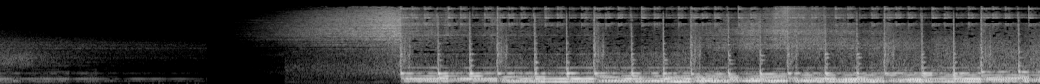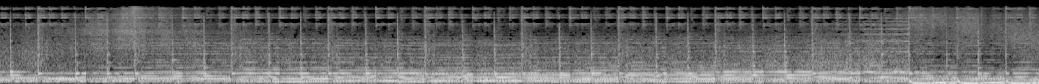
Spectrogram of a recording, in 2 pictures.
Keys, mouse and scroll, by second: 0.8 click, 1.9 click, 3.2 shift+click, 4.4 shift+click, 6.2 click, 11.0 click, 12.3-13.7 drag, 14.9 click, 16.9-18.4 drag, 19.7 click.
